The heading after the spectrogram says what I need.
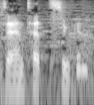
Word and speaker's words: Zantetsuken: self low enough he will use zantetsuken Zam zantetsuken yeah yeah that's pretty much how you pronounce it um he'll use an Tatsu can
